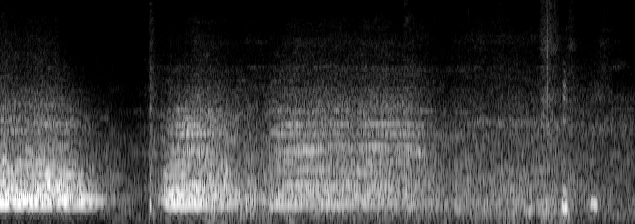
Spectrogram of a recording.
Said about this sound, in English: Maybe that's a sign from the universe. The train's just gone by.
